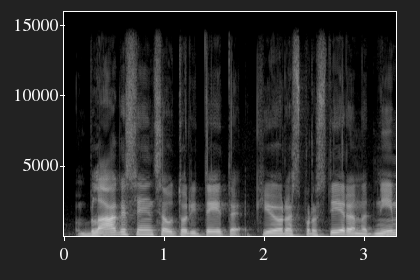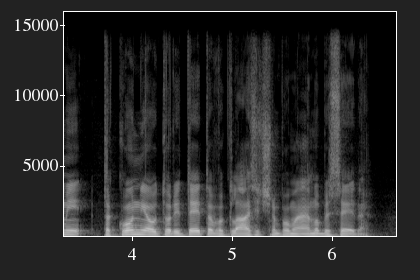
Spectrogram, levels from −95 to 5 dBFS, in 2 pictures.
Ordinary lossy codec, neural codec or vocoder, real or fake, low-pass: none; none; real; 14.4 kHz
